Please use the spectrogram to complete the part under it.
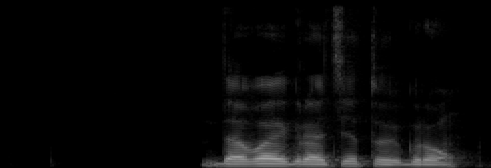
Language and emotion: Russian, neutral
